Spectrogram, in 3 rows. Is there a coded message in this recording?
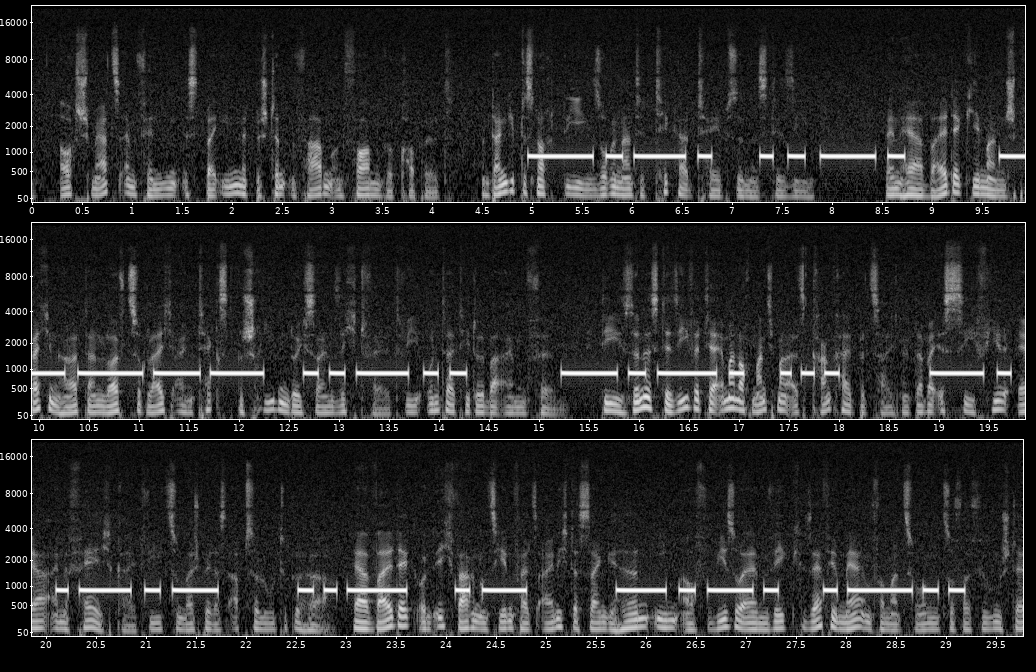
Yes: Morse code (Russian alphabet) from 4.9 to 29.3 s, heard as a keyed tone, hand-sent with a straight key, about 9 wpm, 880 Hz, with speech in German. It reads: ЦФ ШЭ ЦС НЯ УА ЦЛ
